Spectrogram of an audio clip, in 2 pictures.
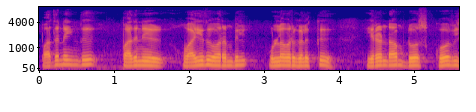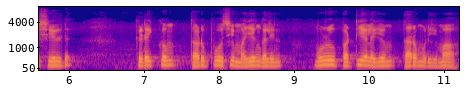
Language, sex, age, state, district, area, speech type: Tamil, male, 60+, Tamil Nadu, Krishnagiri, rural, read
